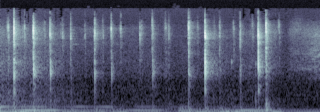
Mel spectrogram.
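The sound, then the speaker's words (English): Rapid, irregular clicking of keys on a computer keyboard while typing in a website address and hitting enter, a steady run of light taps with a few sharper strokes, over a low background hum and with no talking. “I've hit enter.”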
